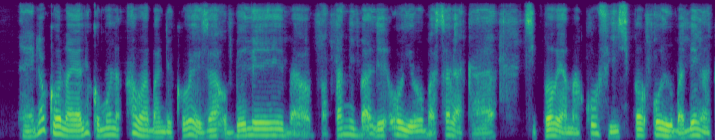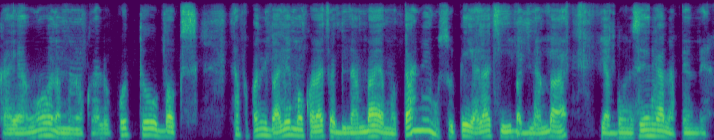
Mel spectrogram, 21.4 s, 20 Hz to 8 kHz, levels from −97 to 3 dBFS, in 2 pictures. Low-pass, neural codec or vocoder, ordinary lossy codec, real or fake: 7.2 kHz; codec, 44.1 kHz, 3.4 kbps, Pupu-Codec; Opus, 64 kbps; fake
